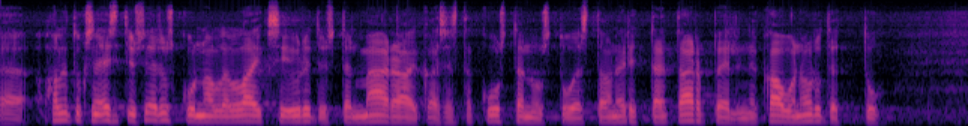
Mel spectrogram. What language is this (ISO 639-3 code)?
fin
